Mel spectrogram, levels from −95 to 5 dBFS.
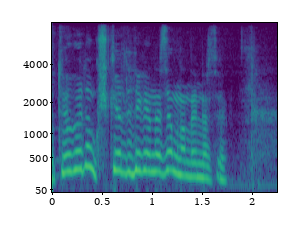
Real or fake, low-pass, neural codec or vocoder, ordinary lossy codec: real; none; none; none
